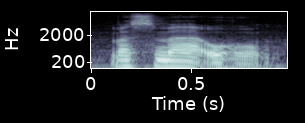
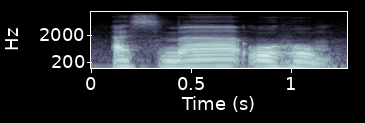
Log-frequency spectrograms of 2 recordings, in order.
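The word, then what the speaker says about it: أسماؤهم: And firstly, you remember when we have Hamzatul Wasl that's preceded by a word, we don't pronounce it. But in this case, it's not Hamzatul Wasl because it has this Hamza on top.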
